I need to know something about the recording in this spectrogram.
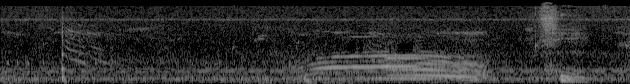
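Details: A spotted hyena on a safari drive gives a long, low, cow-like mooing contact call that holds steady, then sags at the end. It sounds quiet to people, but other hyenas can hear it a couple of kilometres away.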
